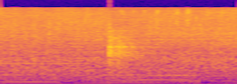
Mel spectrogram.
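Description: Fish curry masala sizzles in the pan after leftover water rinsed from the mixer is added, a steady close hiss with one brief louder bubbling spurt midway, and no talking.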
